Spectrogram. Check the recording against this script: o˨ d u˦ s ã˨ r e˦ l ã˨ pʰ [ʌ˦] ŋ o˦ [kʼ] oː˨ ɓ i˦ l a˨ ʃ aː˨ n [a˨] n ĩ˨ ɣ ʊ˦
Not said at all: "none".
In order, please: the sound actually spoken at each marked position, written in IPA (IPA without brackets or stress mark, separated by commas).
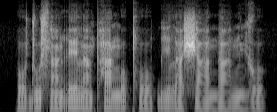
a˦, kʰ, aː˨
